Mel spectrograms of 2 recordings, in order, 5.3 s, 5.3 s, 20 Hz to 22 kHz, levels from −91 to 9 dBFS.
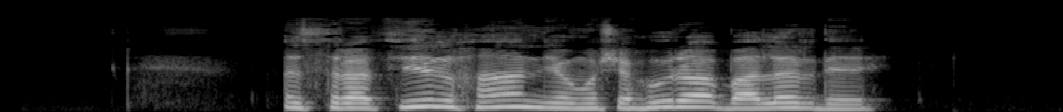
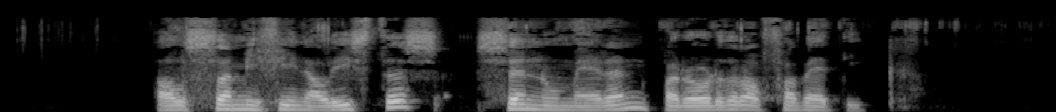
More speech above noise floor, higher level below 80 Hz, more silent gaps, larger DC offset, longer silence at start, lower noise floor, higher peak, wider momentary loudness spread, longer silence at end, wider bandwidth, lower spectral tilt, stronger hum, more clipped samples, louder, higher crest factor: first, 62 dB vs 50 dB; about the same, -74 dBFS vs -70 dBFS; neither; neither; first, 1.4 s vs 0.8 s; first, -83 dBFS vs -73 dBFS; about the same, -4 dBFS vs -6 dBFS; about the same, 9 LU vs 7 LU; first, 0.95 s vs 0.7 s; second, 9.4 kHz vs 11.5 kHz; first, -7 dB/octave vs -4.5 dB/octave; neither; neither; about the same, -22 LUFS vs -24 LUFS; about the same, 20 dB vs 20 dB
